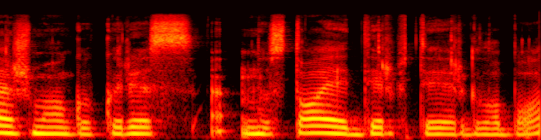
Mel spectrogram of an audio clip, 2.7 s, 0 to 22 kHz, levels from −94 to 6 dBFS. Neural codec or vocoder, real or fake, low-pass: none; real; 14.4 kHz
